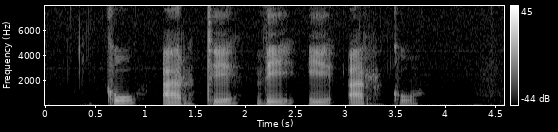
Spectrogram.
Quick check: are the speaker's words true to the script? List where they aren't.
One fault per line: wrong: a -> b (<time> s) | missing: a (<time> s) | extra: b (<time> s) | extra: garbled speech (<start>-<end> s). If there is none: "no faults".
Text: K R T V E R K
no faults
